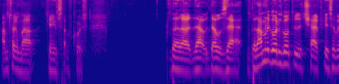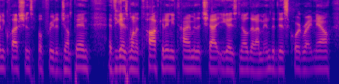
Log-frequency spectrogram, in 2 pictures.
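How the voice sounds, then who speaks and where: A scratchy-voiced, middle-aged man fires off a rapid, blunt stock rant to his livestream viewers in a mid-range voice. He's emphatic and opinionated, speaking right to the chat, captured in studio quality with no echo.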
